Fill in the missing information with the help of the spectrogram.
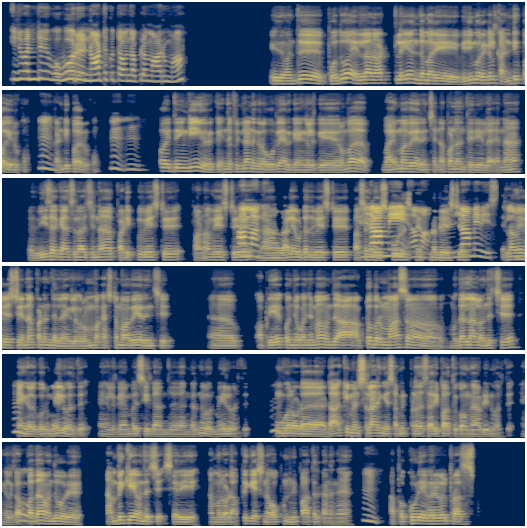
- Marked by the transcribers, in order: in English: "பின்லேண்ட்ங்கிற"; in English: "விசா கேன்சல்"; in English: "வேஸ்ட்"; in English: "வேஸ்ட்"; in English: "வேஸ்ட்"; in English: "வேஸ்ட்"; in English: "வேஸ்ட்"; in English: "வேஸ்ட்"; in English: "அக்டோபர்"; in English: "மெயில்"; in English: "எம்பஸில"; in English: "மெயில்"; in English: "டாக்குமெண்ட்ஸ்"; in English: "சப்மிட்"; in English: "அப்ளிகேஷன ஓப்பன்"; in English: "பிராஸஸ்"
- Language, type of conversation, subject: Tamil, podcast, விசா பிரச்சனை காரணமாக உங்கள் பயணம் பாதிக்கப்பட்டதா?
